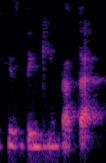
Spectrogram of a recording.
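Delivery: plain reading voice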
